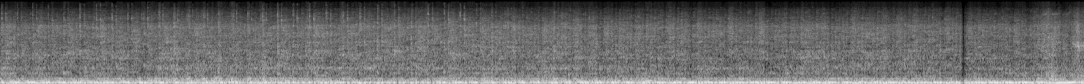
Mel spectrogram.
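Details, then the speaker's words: 1975 Chevy Monza 2+2 with a 350 small-block V8 swap, sat 20 years: after fixing the distributor, a deep, loud, steady burble with an even beat and no misses or knocks. Healthy idle. "Well, it looks like that did it. The distributor was the problem. Woo-wee! He sounds mean."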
